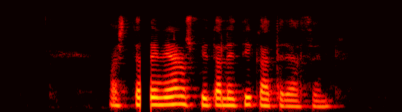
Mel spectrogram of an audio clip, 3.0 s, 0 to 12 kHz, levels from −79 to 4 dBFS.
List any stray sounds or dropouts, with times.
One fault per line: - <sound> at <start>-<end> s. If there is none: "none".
- dropout at 1.0-1.1 s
